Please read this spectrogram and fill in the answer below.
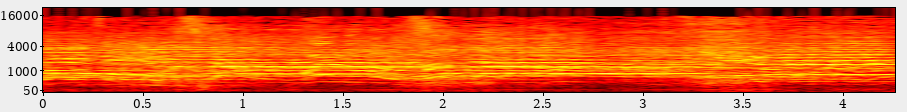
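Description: A group of men singing a Shona hymn together in harmony, several voices holding and gliding between notes, loud and continuous.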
